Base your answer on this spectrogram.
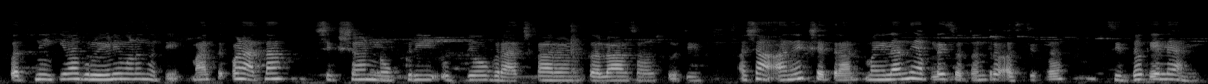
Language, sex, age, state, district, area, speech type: Marathi, female, 45-60, Maharashtra, Thane, rural, spontaneous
